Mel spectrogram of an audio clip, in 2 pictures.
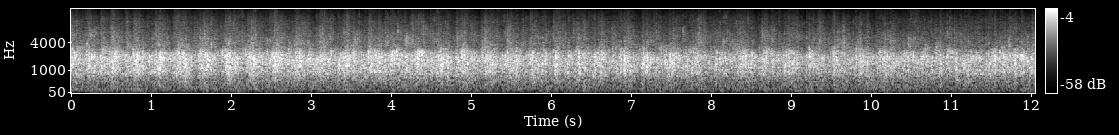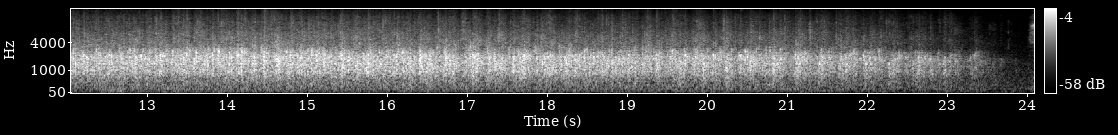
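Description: A large audience clapping steadily, dying away just before the end.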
